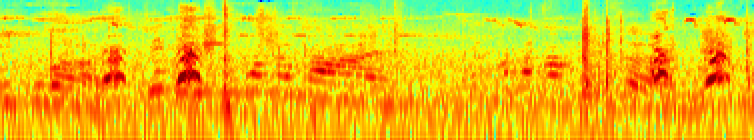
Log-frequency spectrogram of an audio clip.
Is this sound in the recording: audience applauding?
no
